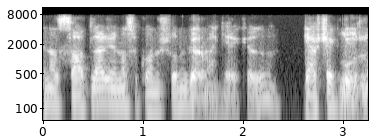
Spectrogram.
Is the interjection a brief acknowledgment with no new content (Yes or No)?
No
